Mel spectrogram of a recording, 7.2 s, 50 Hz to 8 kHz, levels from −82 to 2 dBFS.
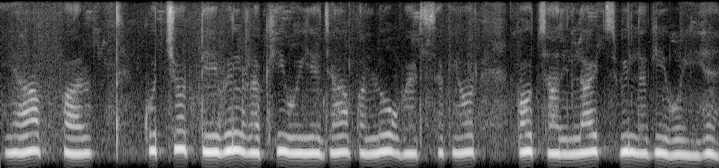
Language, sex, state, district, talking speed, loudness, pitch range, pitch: Hindi, female, Chhattisgarh, Balrampur, 165 wpm, -16 LUFS, 230-255 Hz, 245 Hz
